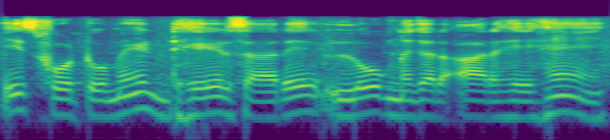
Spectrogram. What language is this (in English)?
Hindi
